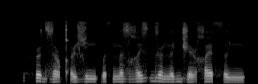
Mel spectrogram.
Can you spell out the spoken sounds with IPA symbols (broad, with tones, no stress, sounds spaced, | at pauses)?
h ə˞˥˩ d z ə˩ ɭ qʼ ə˩ ɭ ʑ ə˥˩ ɲ p ə˥˩ θ n ʌ˥˩ z ʁ i˦˥ z d ə˞˥˩ n ə˦˥ d͡ʒ ɛ˩ ɭ χ ɛ˦˥ θ ə˩ ɲ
